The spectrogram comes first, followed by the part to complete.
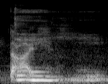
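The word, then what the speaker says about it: dæg: It has a G at the end, although it was actually pronounced more like a Y. It was something like dai.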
